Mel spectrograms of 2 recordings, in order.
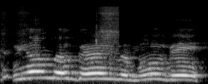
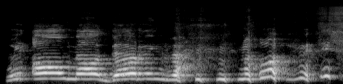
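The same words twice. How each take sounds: First: Said in the usual way. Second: Laughing. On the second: Acted. Breaks up mid-line.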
